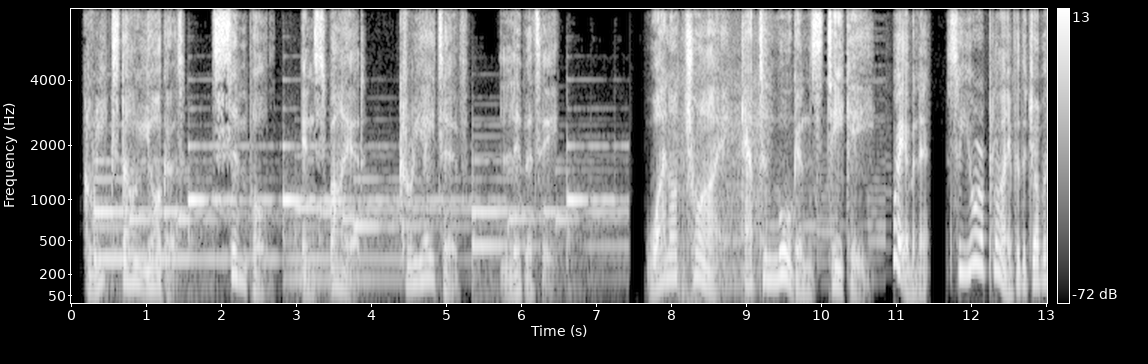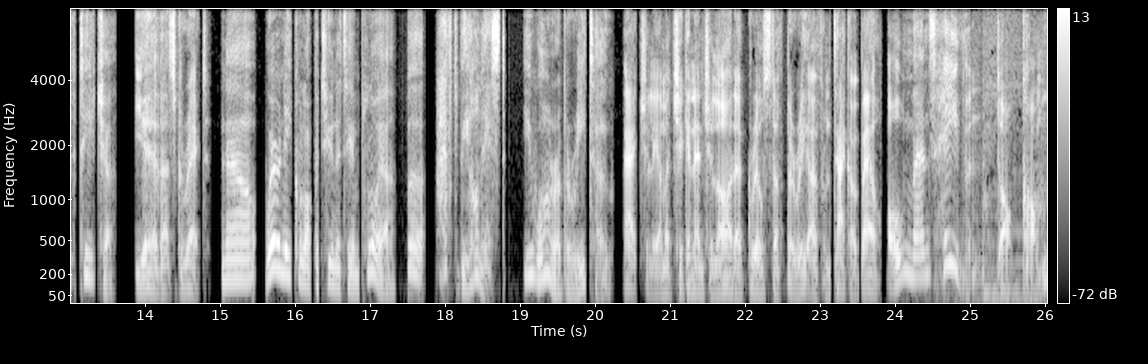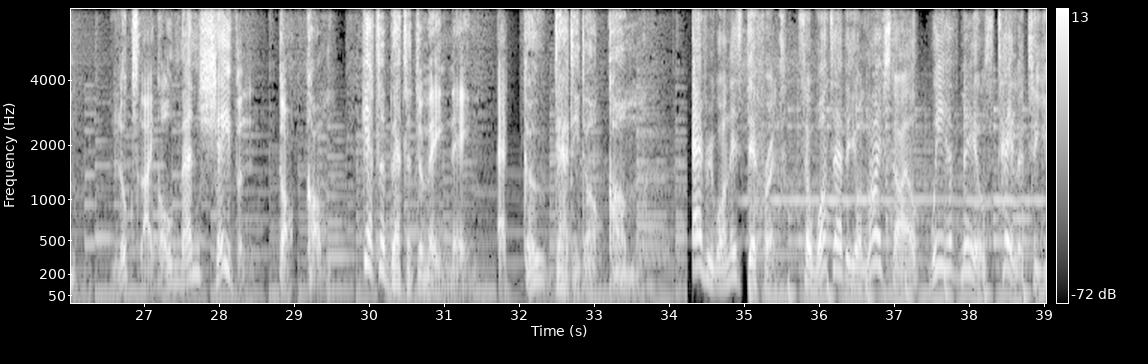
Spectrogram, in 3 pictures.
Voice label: UK British Commercial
